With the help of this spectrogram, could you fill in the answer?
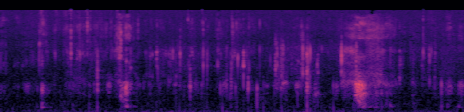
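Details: Shih Tzu eating kibble indoors, with crisp crunching bites and scattered clicking chews throughout, louder crunches near the start and a strong burst toward the end, over a quiet room background.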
